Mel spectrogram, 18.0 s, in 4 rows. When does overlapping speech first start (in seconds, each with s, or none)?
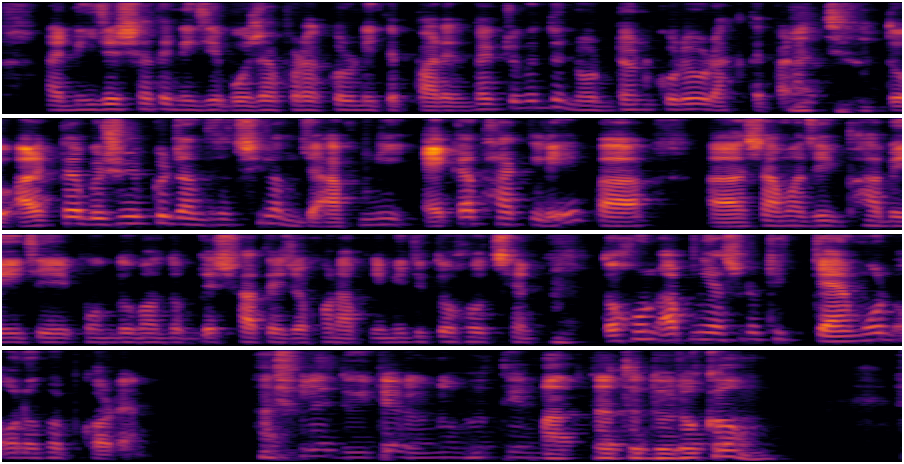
none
